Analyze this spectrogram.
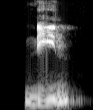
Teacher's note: Apparently, it rises in pitch. It starts from a lower pitch and ends at a slightly higher pitch. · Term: second tone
